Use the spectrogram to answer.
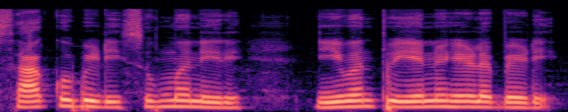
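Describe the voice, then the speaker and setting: A quarrelsome young wife with a scolding tongue, as a woman narrator voices her in an audio storybook. The voice stays level and flat in pitch. It sounds dry and close, with no room around it. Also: normal speed, no echo, close to an everyday voice. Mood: angry. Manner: scolding, defiant.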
